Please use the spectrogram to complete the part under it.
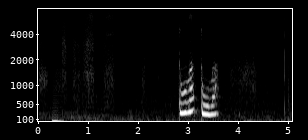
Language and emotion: Russian, neutral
